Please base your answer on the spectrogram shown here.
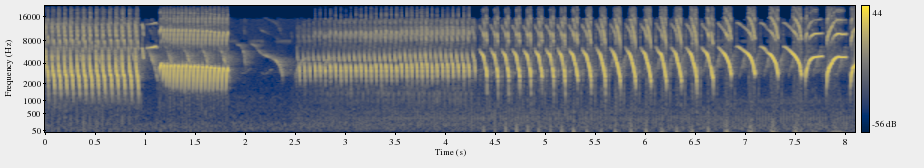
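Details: Canary song beginning with a fast buzzy trill, a short pause, another rolling trill, then clear repeated downward-sweeping whistles that slow toward the end.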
